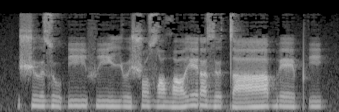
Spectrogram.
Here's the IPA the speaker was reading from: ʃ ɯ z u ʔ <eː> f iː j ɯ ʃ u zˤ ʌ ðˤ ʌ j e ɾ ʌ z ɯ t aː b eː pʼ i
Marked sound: incorrect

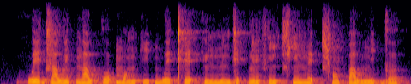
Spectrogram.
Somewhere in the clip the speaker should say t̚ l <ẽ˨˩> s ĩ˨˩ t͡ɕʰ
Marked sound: correct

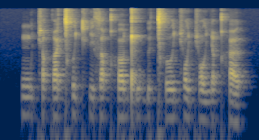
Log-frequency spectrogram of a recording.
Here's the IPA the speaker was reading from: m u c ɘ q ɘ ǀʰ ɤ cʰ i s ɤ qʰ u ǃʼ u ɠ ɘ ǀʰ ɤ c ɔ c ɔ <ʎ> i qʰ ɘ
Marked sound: correct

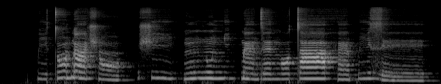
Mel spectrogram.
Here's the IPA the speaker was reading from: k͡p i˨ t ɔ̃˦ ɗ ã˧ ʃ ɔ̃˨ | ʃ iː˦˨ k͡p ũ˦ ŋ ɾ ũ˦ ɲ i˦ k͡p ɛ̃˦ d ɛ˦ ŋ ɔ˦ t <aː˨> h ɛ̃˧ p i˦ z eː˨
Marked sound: incorrect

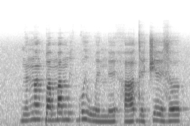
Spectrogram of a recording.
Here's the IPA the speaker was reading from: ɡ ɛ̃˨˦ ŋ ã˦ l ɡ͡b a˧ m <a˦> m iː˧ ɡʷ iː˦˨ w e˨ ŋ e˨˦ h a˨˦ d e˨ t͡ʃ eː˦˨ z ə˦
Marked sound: correct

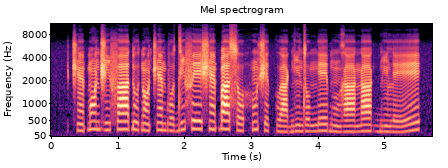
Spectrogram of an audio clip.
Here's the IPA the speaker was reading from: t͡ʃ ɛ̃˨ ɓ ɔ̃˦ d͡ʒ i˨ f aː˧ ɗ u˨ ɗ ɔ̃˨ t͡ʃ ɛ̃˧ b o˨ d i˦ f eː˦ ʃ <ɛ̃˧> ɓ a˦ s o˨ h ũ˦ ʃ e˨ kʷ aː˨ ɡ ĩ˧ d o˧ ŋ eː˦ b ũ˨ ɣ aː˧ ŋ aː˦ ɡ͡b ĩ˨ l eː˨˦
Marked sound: incorrect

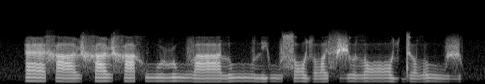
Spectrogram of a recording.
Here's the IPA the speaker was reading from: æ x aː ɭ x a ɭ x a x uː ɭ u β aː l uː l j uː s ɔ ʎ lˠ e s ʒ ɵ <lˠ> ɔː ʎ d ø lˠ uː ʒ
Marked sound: incorrect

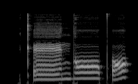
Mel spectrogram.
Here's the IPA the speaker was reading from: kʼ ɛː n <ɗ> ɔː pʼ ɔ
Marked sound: incorrect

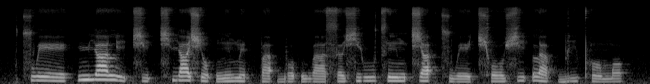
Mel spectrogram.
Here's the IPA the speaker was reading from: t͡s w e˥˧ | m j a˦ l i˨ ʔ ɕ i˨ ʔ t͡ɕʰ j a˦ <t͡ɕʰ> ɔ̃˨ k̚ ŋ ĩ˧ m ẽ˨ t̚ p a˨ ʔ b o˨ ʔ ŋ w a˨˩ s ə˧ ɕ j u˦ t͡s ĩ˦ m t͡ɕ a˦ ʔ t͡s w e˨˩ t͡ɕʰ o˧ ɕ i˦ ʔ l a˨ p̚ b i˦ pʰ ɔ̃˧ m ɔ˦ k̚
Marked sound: incorrect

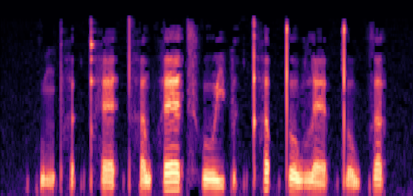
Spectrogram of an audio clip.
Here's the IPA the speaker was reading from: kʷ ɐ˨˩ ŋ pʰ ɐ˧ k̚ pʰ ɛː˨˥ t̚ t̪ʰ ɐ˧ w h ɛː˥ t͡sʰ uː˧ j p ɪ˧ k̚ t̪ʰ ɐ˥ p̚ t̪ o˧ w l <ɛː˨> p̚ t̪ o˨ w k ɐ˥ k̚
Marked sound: correct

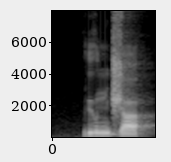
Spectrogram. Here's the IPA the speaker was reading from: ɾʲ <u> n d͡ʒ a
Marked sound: correct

